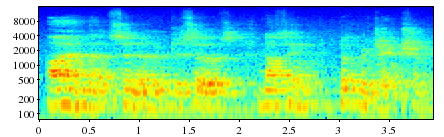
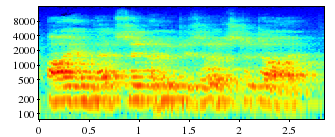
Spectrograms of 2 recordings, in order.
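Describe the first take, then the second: First: Said in the usual way. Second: Loud, pleading confession of guilt; anguished confession. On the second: Retold or imitated. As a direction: cry out I am that sinner. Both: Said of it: "we come into his presence and we say".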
